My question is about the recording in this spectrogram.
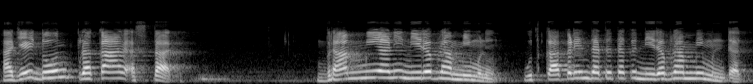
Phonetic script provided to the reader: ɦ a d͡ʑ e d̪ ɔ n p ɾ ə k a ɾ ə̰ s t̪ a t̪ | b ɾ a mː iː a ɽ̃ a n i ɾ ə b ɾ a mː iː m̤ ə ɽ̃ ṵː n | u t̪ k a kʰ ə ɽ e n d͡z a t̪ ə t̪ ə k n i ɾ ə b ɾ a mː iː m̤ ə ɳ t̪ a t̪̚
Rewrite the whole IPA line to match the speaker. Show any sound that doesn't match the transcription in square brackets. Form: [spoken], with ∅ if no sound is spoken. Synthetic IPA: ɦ a d͡ʑ e d̪ [o] n p ɾ ə k a ɾ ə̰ s t̪ a t̪ | b ɾ a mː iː a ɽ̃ [i] n i ɾ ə b ɾ a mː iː m̤ ə ɽ̃ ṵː n | u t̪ k a [k] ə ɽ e n d͡z a t̪ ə t̪ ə k n i ɾ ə b ɾ a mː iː m̤ ə ɳ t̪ a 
